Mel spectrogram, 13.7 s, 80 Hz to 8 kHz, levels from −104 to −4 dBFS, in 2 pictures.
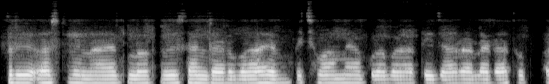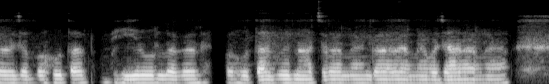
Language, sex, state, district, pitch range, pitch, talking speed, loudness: Magahi, male, Bihar, Lakhisarai, 130-135 Hz, 130 Hz, 65 wpm, -21 LUFS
